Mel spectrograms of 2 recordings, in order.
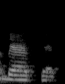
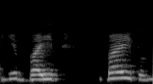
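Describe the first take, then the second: First: Low, soft "बैत" with no -un ending; wrong pronunciation. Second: "बैत" with a clear ay-i glide, then "बैतुन"; correct pronunciation. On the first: Retold or imitated. Teacher mimics what some people say, wrong pronunciation. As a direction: say "बैत" as one short beat, bait. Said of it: "कुछ लोग बैत कहते हैं". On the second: Shown as a demonstration. Teacher corrects a common slip, correct pronunciation. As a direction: open "बैत" to ba-yit, add -un in "बैतुन". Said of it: "तो बैत नहीं है".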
